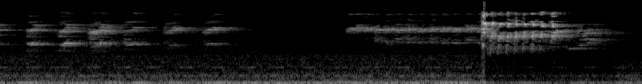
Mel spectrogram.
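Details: A pair of peach-faced lovebirds, curious about the camera, gives thin, scratchy chirps and twitters. The chirps end in a sudden louder burst of harsh chattering, over a low background hum.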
